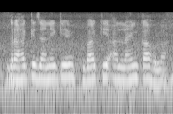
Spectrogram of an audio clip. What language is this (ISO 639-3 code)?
bho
